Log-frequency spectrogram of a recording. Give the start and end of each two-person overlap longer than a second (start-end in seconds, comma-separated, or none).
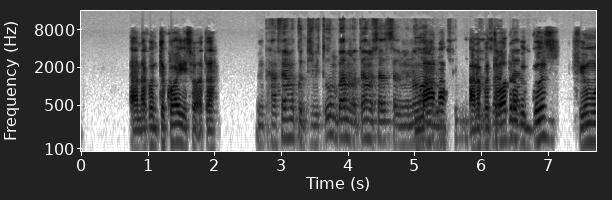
5.0-6.8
